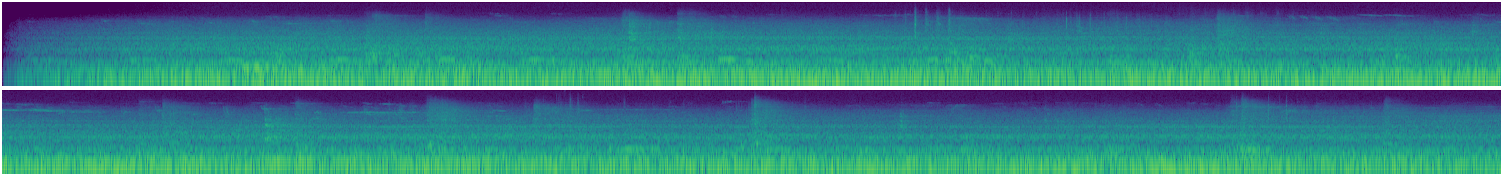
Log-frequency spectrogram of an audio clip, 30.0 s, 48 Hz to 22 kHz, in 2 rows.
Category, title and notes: Soundscapes > Urban
amb city suburb activities kengwai cct
Atmosphere of Saint-Ouen, in the Paris region near a postal sorting center. Recorded with a Zoom H1n and two Earsight Standard microphones (Immersive Soundscapes), low-cut at 80 Hz. 11/08/2025 – 9:00 AM
Ambiant, City, Ambiance, Urban, Paris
